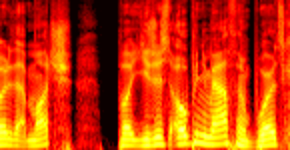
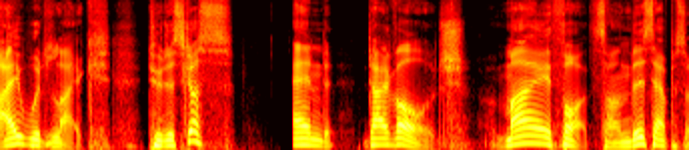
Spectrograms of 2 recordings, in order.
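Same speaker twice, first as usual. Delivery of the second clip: put-on announcer voice. Asked by Shag to rank this thing, answer with a Richard Moorcroft impression. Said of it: "I'm working my Richard Moorcroft".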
